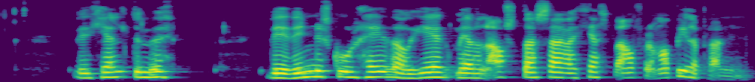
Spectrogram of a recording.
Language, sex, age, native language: Icelandic, female, 70-79, Icelandic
